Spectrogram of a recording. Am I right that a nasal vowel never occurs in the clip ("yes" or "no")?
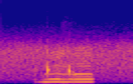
no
